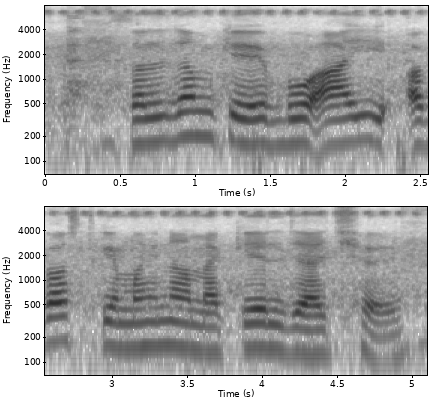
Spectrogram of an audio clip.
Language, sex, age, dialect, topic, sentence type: Maithili, male, 18-24, Eastern / Thethi, agriculture, statement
